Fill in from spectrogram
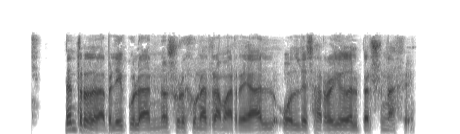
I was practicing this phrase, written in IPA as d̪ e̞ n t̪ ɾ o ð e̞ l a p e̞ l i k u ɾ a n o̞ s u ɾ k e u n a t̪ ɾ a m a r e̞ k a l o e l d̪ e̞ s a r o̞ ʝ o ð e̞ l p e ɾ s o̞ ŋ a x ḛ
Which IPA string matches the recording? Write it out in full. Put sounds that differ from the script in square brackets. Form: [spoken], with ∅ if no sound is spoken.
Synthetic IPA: d̪ e̞ n t̪ ɾ o ð e̞ l a p e̞ l i k u [l] a n o̞ s u ɾ [x] e u n a t̪ ɾ a m a r e̞ [∅] a l o e l d̪ e̞ s a r o̞ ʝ o ð e̞ l p e ɾ s o̞ [n] a x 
